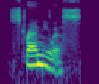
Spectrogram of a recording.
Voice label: "strenuous", voice spelling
